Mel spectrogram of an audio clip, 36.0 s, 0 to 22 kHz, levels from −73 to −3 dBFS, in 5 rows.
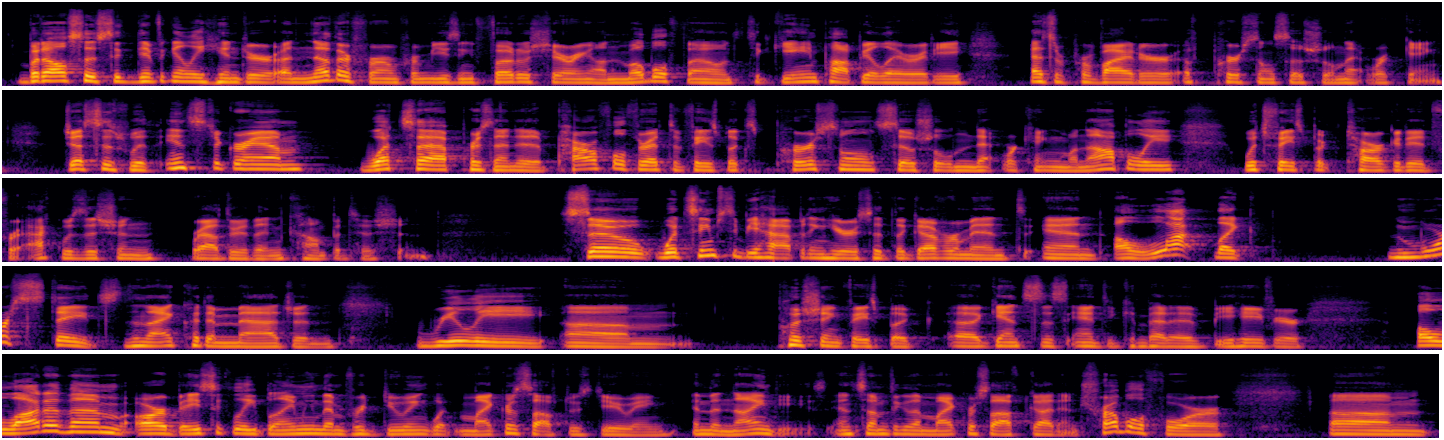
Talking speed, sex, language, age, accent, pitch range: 170 wpm, male, English, 40-59, American, 125-155 Hz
